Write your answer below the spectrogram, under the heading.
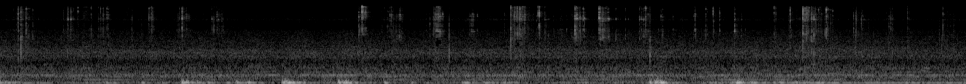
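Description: Small plastic building bricks clicking and clattering as they are handled and pressed together, many light, sharp clicks scattered throughout, with soft handling thumps underneath.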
